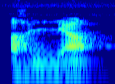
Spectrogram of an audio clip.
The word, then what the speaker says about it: अहल्या: अब जब अहल्या बोलेंगे, बहन बोलेंगे, वापस बोलेंगे, द्वारका बोलेंगे तो लिखेंगे भी शुद्ध। जब हम बोली द्वारिका रहे हैं, अहिल्या रहे हैं, वापस ये बोल रहे हैं तो फिर लिखेंगे भी तो गलत हम, ठीक है।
